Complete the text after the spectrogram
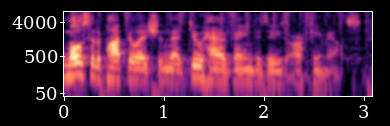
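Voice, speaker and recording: Over music in the background, a man with an American accent talks at a fairly quick pace. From New York. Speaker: vein surgeon. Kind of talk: interview answer.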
